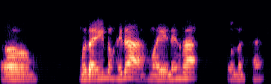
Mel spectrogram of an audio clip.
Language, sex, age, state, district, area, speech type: Bodo, male, 18-30, Assam, Chirang, urban, conversation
